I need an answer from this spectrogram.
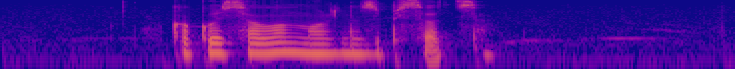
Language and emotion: Russian, neutral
